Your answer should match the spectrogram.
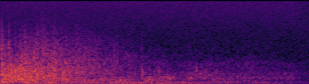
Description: distant mortar

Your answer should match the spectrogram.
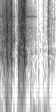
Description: bolt pull

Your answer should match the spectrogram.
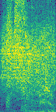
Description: fusion exploding, weapons

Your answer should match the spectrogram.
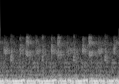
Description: machine rumble

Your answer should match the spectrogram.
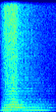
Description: spawn block

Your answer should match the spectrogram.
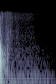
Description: ninja step

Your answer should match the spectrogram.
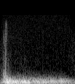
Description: wall land

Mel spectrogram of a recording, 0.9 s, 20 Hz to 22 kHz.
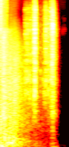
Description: sbarrel; hl2

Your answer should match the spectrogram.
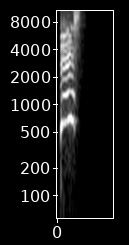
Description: reloading

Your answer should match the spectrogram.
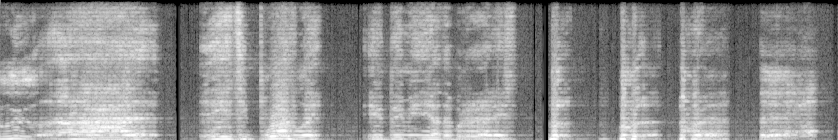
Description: dying

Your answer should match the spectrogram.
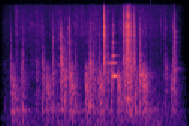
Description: lever

